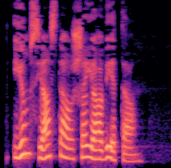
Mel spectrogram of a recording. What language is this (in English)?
Latvian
